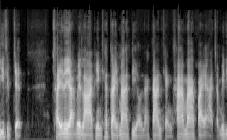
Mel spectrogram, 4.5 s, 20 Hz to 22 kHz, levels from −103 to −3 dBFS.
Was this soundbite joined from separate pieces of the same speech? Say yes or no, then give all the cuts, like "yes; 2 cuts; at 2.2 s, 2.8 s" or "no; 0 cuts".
no; 0 cuts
